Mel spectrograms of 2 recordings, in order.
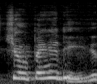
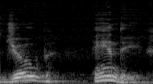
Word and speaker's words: Job Andy: He said, well, you got his name wrong, son. I said, well, what was his name? He said, well, the guy had two names in one. It was Job Andy.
